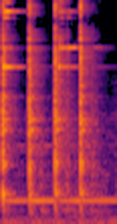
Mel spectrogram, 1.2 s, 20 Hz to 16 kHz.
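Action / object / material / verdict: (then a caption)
tap / steel valve and spring assembly in a cylinder head / steel / ringing. Four sharp taps on the steel valve and spring assembly of a rebuilt cylinder head, each giving a bright metallic ring around 1 kHz with a faint steady tone lingering between strikes. The tapping also seats the collets, and the ringing shows the valve assembly is sound.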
